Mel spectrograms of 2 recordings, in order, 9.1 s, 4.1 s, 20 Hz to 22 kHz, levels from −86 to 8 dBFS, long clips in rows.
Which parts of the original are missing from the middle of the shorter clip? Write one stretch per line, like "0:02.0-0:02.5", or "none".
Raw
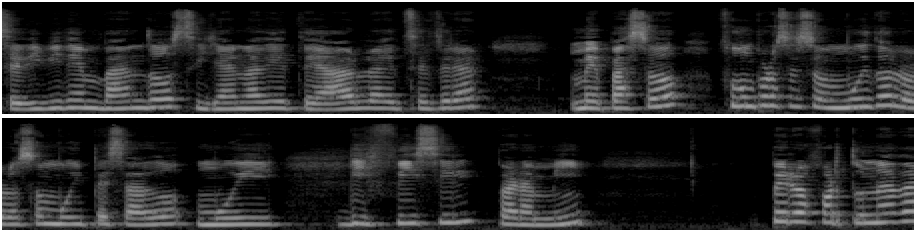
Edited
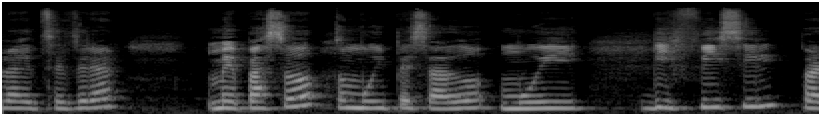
0:03.5-0:04.7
